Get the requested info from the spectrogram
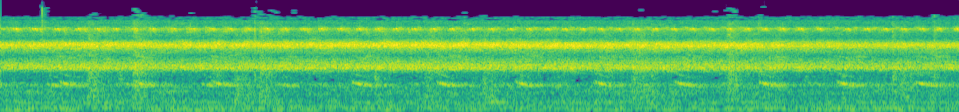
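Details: Night chorus of crickets: continuous shrill buzzing trills holding steady throughout, accompanied by a faint, regular lower chip note roughly every third of a second.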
